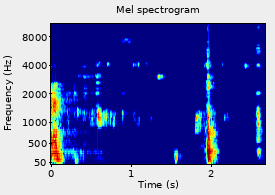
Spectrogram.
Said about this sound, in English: my coffee machine goes nuts a little bit. If you hear. Wait. Shuts down.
